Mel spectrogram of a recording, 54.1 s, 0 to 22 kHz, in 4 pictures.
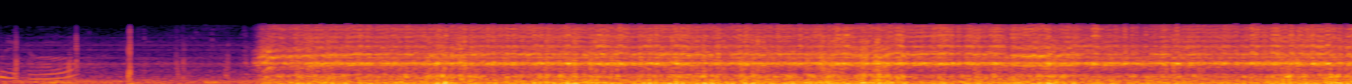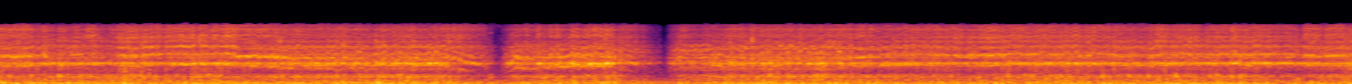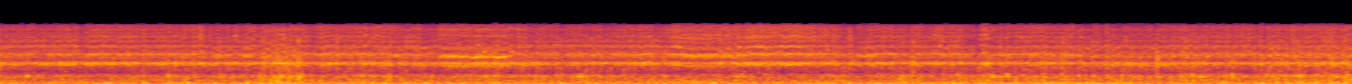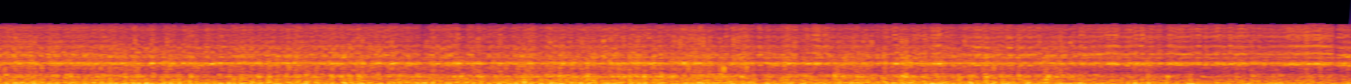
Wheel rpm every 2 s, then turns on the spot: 0, 100, 230, 230, 230, 230, 230, 230, 210, 110, 130, 210, 230, 230, 230, 230, 220, 230, 230, 230, 230, 230, 240, 230, 230, 230, 230.
none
